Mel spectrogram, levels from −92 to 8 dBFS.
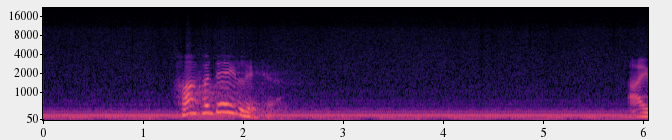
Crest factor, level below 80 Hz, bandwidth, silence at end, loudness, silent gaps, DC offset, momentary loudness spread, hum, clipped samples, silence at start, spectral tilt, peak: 20 dB; -52 dBFS; 17 kHz; 0 s; -33 LUFS; none; under 0.1%; 16 LU; 60 Hz at -55 dBFS; under 0.1%; 0 s; -9 dB/octave; -12 dBFS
